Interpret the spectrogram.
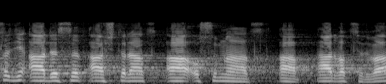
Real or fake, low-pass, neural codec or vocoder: real; 7.2 kHz; none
